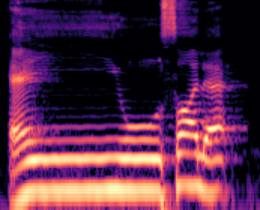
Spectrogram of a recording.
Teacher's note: নুনকে আমরা পরবর্তী হরফ ইয়ার সাথে মিলিয়ে গুন্নার সহিত পড়ব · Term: ইদগামে বাগুন্না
